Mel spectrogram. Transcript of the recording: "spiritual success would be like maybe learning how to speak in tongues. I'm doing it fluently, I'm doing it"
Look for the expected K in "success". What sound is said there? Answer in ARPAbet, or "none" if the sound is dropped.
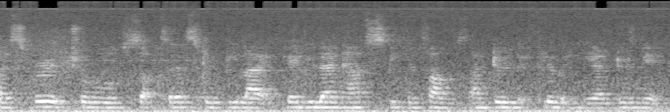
K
